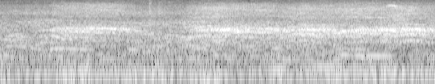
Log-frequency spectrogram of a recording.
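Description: Crows cawing, about three calls in a row, over a steady low outdoor rumble.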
